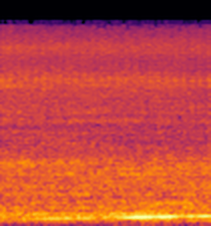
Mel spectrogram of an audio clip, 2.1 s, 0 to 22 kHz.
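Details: 2001 Honda Odyssey 3.5 V6 at 570,000 miles, idling with code P0304 and check engine light on; cylinder 4 coil pack missing so it runs on five cylinders: rough, lumpy idle with an uneven beat and a stumble every cycle; single-cylinder misfire.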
